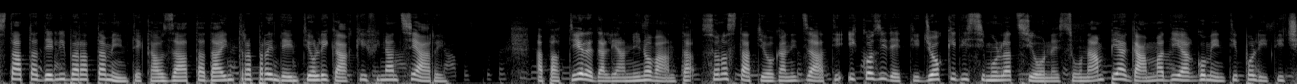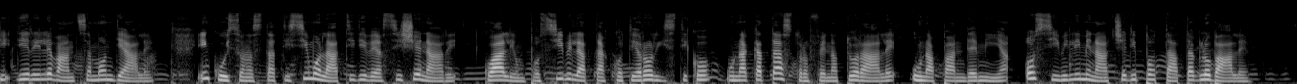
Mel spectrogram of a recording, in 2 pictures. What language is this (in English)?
Italian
